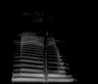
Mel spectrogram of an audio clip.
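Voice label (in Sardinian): "mìriu", female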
